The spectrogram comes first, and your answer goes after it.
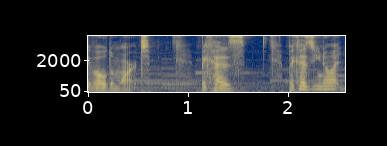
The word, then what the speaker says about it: Voldemort: popped in was like oh actually the t is silent i'm like where when who and why why is the tv did the t silent in voldemort excuse me ma'am so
